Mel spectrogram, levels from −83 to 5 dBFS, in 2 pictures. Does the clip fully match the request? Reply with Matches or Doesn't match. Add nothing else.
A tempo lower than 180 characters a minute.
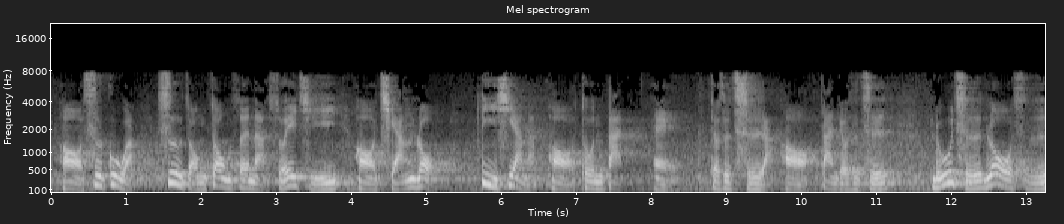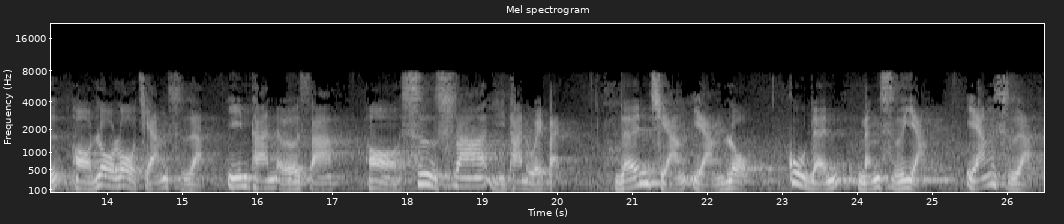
Matches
